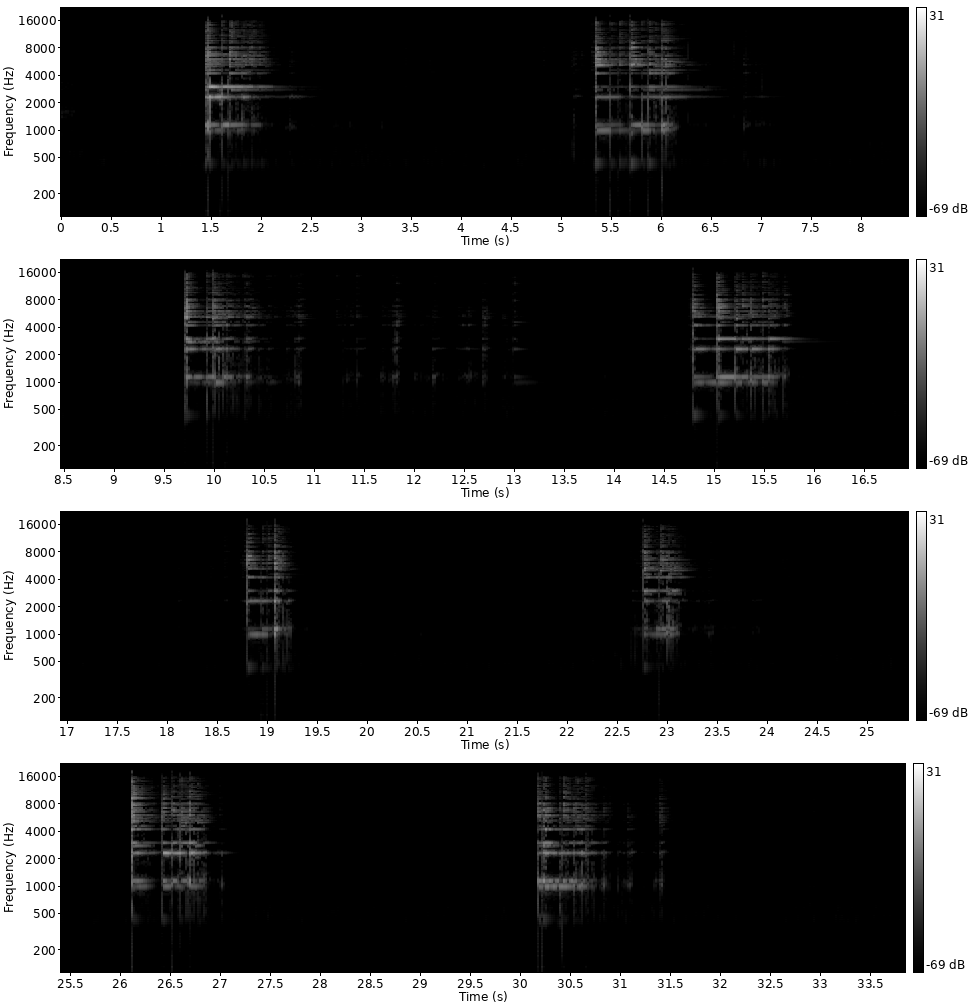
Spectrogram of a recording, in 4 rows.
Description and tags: Steel, hollow pipe on concrete, 8 impacts, 400Hz High-Pass
Dropping an aluminium pipe on a concrete floor.
As it was outdoors i applyed a high pass filter at 400Hz
No other editing
Recorder: Zoom H6 with XY capsuel
blacksmith, clang, concrete, foley, hit, impact, iron, metal, metallic, pipe, rod, steel, strike, ting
